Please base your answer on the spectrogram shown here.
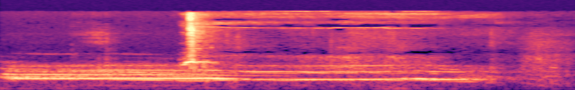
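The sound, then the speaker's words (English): Dogs howl and whimper in drawn-out, wavering tones with a brief sharp yip partway through, fairly quiet throughout. “And I apologize about my dogs.”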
